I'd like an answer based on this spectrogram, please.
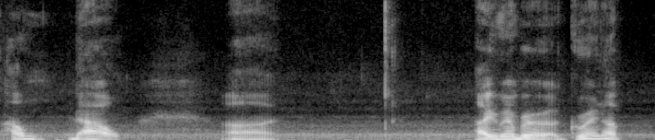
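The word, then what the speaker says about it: Hồng Đào: space d a o and in Vietnamese that's pronounced H da uh I remember growing up watching her um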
